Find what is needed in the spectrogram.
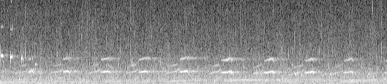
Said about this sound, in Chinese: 耳朵也同样应接不暇。置身于时而平缓、时而湍急的河流之上，两岸止不住地传来老鹰、翠鸟、鸕鶿和猿猴的啼叫。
